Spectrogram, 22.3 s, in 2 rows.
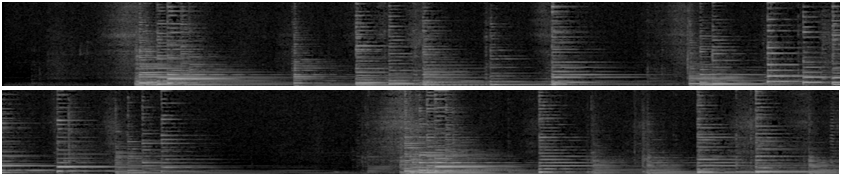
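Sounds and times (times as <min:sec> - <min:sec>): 
solo instrumental piece: 0:01.8 - 0:22.3.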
